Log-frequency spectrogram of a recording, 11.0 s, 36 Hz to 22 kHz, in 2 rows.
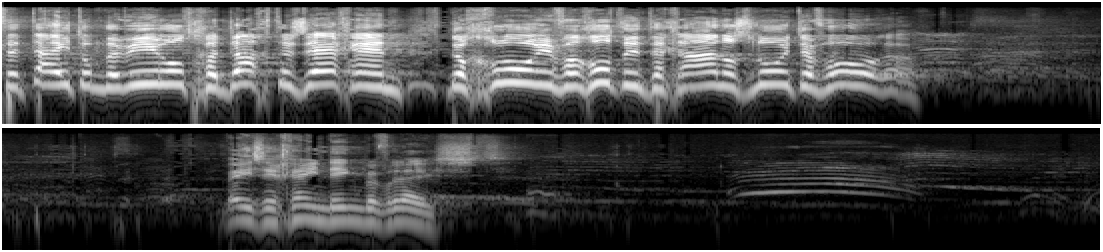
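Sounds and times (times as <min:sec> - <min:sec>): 
speech: 0:00.0 - 0:04.7, 0:06.6 - 0:08.0
low room murmur: 0:00.0 - 0:10.9
baby crying in the audience: 0:09.1 - 0:10.9.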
